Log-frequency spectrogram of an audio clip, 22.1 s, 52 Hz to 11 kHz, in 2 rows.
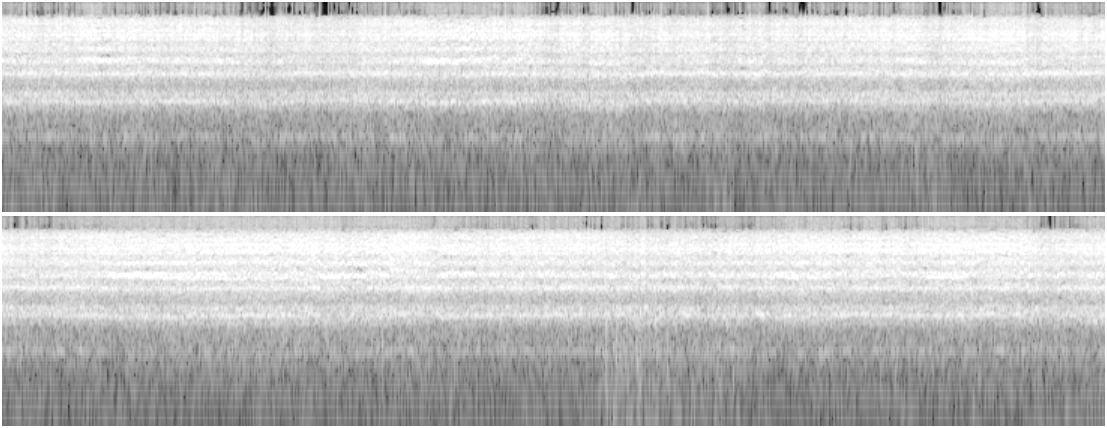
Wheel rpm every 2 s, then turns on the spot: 230, 230, 220, 220, 230, 230, 210, 220, 230, 230, 230.
none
